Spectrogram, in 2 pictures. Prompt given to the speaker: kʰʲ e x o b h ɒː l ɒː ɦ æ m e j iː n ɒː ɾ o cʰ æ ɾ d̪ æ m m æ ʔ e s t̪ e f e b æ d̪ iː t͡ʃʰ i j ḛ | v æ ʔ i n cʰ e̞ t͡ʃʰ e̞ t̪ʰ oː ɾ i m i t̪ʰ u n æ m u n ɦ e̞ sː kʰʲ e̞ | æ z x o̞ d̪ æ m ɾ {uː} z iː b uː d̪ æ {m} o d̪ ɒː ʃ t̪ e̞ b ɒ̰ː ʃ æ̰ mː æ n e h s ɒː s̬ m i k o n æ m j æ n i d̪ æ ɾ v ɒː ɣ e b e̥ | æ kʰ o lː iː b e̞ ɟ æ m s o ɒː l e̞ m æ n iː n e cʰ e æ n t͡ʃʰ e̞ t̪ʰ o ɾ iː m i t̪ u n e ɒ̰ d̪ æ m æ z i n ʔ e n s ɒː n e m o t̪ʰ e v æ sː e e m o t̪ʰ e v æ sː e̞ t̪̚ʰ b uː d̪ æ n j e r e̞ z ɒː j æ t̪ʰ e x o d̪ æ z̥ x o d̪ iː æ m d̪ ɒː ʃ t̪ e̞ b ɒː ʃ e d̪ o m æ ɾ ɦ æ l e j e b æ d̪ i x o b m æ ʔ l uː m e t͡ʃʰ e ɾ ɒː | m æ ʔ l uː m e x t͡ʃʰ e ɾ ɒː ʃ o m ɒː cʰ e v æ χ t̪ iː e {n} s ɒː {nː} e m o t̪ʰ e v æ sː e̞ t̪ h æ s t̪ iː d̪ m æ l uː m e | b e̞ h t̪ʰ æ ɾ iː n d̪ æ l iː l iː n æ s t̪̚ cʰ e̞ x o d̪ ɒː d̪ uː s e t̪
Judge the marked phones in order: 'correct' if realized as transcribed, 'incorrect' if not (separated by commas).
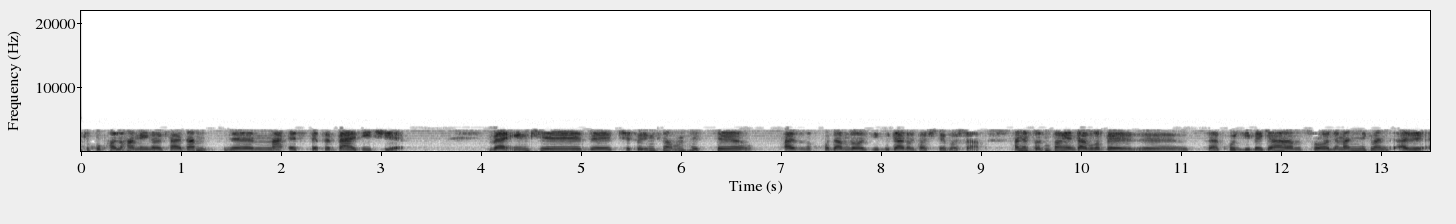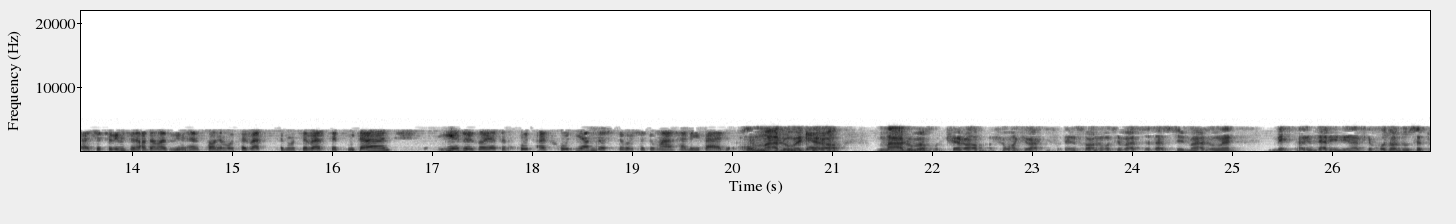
incorrect, incorrect, correct, incorrect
